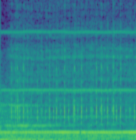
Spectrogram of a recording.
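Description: Electronic transition sound effect: a steady beep tone with a fast, evenly pulsing digital chatter above it that stops near the end.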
